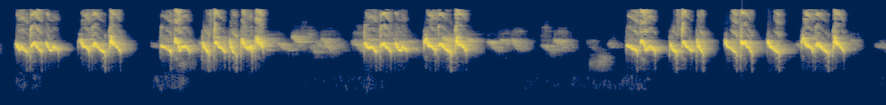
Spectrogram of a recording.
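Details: Caged Puteh Raja bulbul delivering energetic bursts of chirped, warbling notes, grouped in twos and threes, broken by a quieter soft twittering passage midway before loud chirping phrases resume.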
